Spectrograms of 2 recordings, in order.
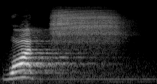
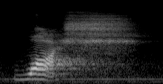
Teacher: Watch has a t in the middle of it. So, your tongue goes all the way up and it stays up there when you make the chh sound.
